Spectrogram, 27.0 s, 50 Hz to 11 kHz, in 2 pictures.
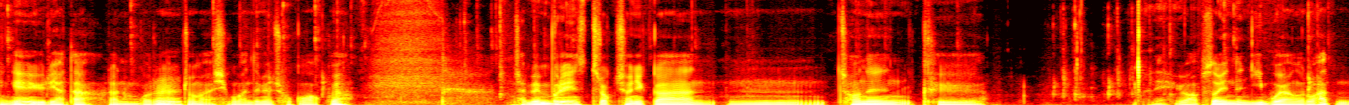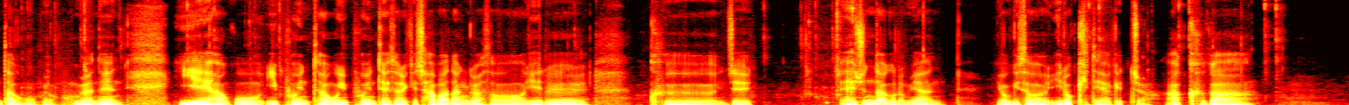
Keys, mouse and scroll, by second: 0.3 Delete, 2.6 Delete, 4.7 shift+middle click, 5.9 shift+middle click, 10.5 ctrl+z, 11.1 ctrl+z, 13.0 Delete, 14.0 shift+middle click, 16.1 shift+middle click, 21.6 shift+middle click.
